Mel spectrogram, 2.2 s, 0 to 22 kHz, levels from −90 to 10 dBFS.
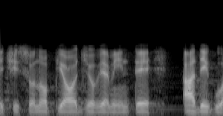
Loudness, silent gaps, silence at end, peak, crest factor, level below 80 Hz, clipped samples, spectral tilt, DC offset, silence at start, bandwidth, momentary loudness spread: -27 LUFS; none; 0 s; -4 dBFS; 24 dB; -60 dBFS; under 0.1%; -2 dB/octave; under 0.1%; 0 s; 4.7 kHz; 8 LU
